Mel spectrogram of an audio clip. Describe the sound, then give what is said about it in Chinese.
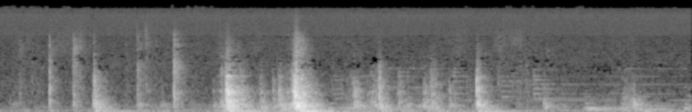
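A hall door is opened: a string of wooden knocks, clunks and thuds, two heavier ones standing out near the middle, with no voices over them. “嗱，打开厅门，等我睇下荷花池嗰边。”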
